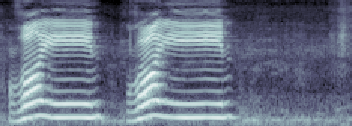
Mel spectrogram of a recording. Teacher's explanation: গলার ঠিক শেষ অংশ থেকে এই গইনটা উচ্চারণ হবে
